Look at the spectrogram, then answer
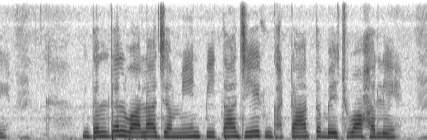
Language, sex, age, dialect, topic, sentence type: Magahi, female, 18-24, Northeastern/Surjapuri, banking, statement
